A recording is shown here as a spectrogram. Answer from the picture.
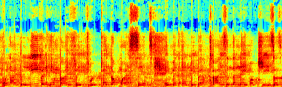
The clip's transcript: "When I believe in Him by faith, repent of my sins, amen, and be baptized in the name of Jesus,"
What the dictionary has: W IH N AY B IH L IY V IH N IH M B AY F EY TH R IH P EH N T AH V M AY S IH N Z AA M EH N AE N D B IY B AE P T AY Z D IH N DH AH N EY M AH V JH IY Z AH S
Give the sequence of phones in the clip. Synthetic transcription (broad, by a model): W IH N AY B IH L IY V IH N IH M B AY F EY TH R IH P EH N T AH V M AY S IH N Z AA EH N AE N B IY B AE P T AY Z D IH N DH AH N EY M AH V JH IY Z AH S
